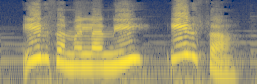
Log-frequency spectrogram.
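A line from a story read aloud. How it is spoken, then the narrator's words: Happy shout. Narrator (Greek): φώναξε ευτυχισμένος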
